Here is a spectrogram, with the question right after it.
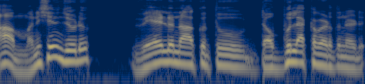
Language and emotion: Telugu, disgusted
